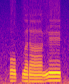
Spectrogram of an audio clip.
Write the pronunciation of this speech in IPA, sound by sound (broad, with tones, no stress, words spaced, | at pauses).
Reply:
ɔ˨kʷa˨ ɾaː˨ ŋɛ̃˦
